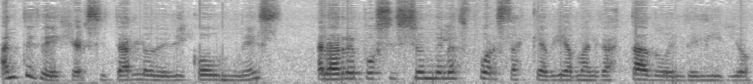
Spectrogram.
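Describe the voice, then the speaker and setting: A woman's somewhat breathy voice in an Argentine accent, medium pitch, moderate pace. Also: ordinary pitch variation. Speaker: audiobook reader. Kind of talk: short story reading. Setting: outdoors.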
